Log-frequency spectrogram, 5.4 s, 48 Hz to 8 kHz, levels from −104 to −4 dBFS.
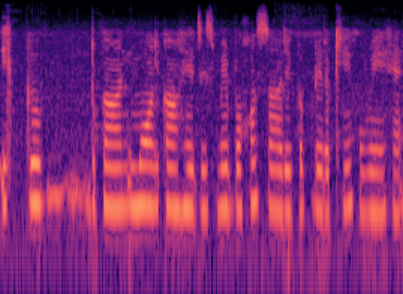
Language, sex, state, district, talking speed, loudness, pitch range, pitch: Hindi, female, Uttar Pradesh, Ghazipur, 135 wpm, -33 LUFS, 205-230 Hz, 215 Hz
